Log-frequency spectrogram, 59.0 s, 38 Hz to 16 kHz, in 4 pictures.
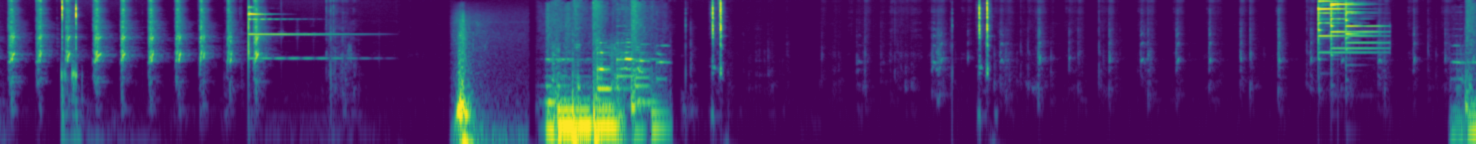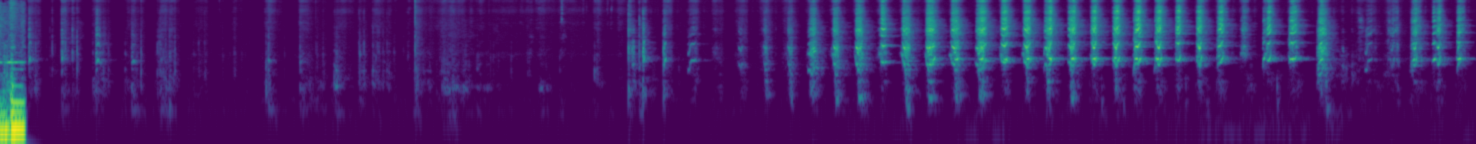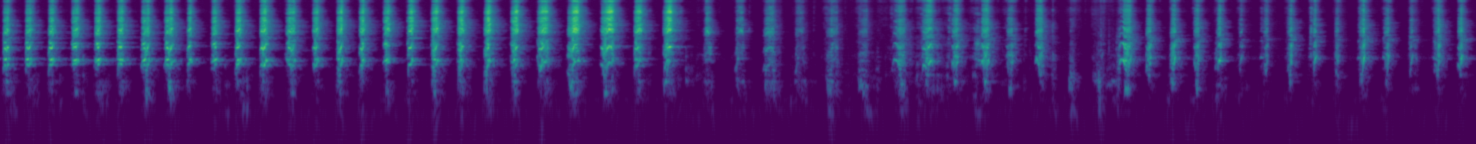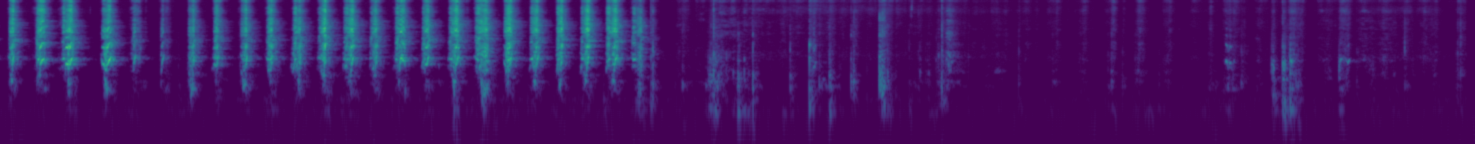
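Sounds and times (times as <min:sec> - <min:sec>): squeaky rubbing strokes: 0:21.4 - 0:59.0.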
